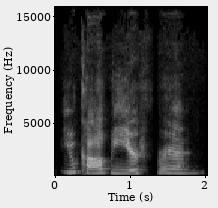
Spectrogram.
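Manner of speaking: soft high clingy voice; a touch of adoring character voice. Acted. Phoebe clings to Gorbert.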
